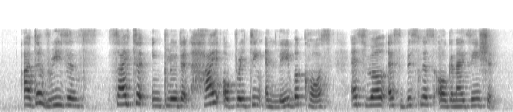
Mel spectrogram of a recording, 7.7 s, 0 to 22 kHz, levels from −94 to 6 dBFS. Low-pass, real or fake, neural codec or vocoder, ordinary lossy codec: 7.2 kHz; fake; vocoder, 44.1 kHz, 128 mel bands, Pupu-Vocoder; none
